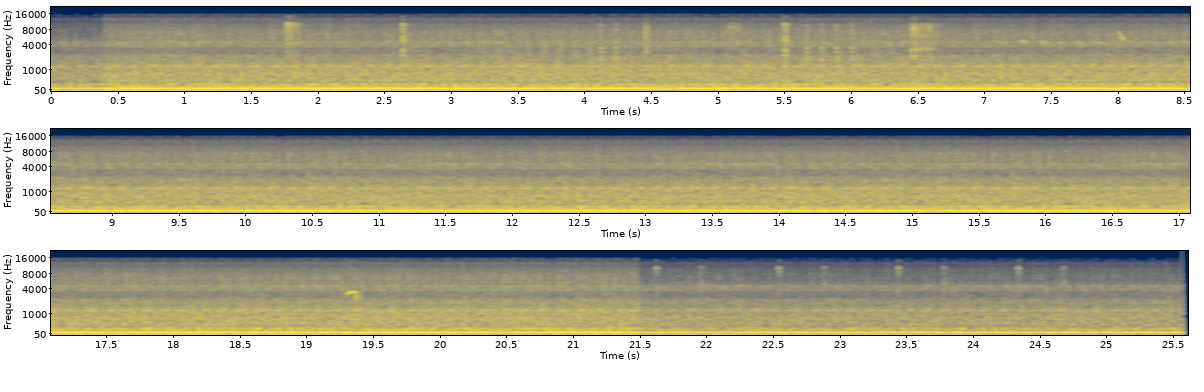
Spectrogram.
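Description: A tractor engine idles with a steady, low rumble.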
